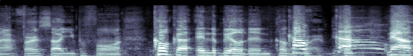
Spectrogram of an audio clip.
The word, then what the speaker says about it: Cocoa: Girl, they go Coco. All right. I like whatever. Long as my check Long as right. they right. Long as my check is spelled right, that's all that matters. But it's pronounced Coca.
